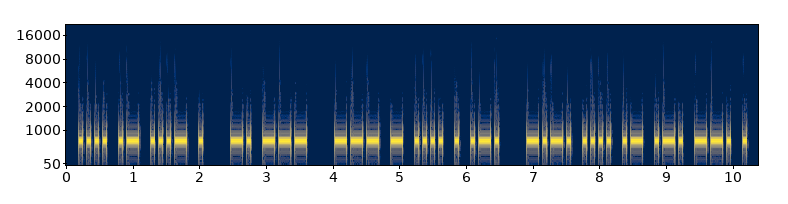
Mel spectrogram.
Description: Morse code, heard as a keyed tone, about 21 wpm, 700 Hz. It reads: HAVE NO OTHER CHARGE
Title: Sentences from Top 1000 Words - Review Part 6 - 20wpm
